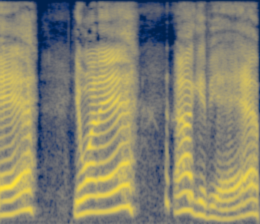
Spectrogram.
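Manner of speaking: high, loud, put-on sneering voice.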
